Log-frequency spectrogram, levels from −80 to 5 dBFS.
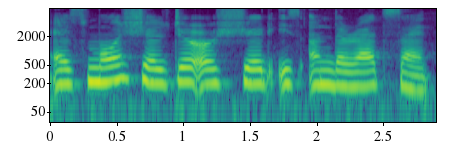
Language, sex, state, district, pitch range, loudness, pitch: English, female, Arunachal Pradesh, Lower Dibang Valley, 185-220 Hz, -13 LUFS, 200 Hz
